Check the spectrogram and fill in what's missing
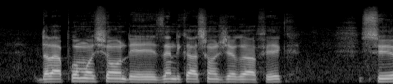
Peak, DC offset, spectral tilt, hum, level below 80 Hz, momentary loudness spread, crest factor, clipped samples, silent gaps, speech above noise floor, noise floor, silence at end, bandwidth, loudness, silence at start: -6 dBFS; under 0.1%; -4 dB/octave; none; -72 dBFS; 6 LU; 18 dB; under 0.1%; none; 25 dB; -48 dBFS; 0 s; 16 kHz; -23 LUFS; 0.35 s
